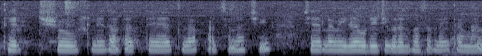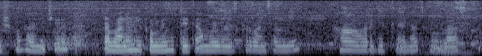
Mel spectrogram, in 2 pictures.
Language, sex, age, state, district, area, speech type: Marathi, female, 18-30, Maharashtra, Akola, rural, spontaneous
